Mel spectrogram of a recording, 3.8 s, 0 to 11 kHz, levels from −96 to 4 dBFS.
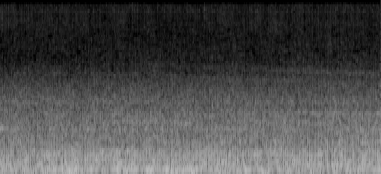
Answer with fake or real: fake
